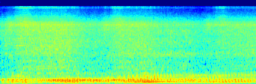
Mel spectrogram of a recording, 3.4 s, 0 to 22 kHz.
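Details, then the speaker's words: Ex-taxi Toyota Vios Limo Gen3 after engine flush and new air filter, warming from 60 toward normal 80 degrees, faulty radiator temperature switch suspected: revs pick up cleanly and feel light, pitch rising and falling smoothly with no misses; healthy revving. "Tapi ini enak banget ngegasnya teman-teman. Hampang jadinya. Ringan banget ya teman-teman."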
